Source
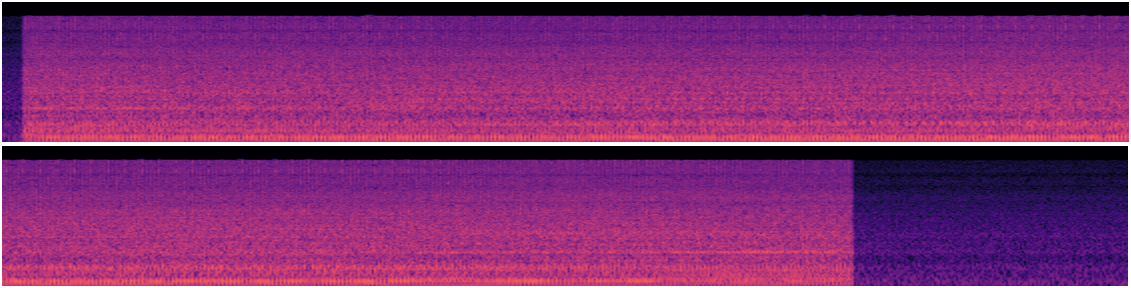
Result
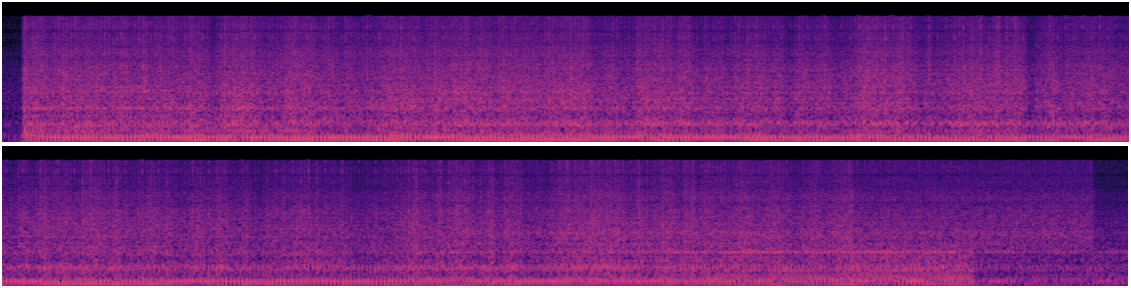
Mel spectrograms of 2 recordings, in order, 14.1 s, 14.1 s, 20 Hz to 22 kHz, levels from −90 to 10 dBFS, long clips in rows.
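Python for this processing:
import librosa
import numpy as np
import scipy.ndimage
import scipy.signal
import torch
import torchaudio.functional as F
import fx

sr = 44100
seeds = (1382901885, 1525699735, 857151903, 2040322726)

y = fx.peak_eq(x, sr, hz=280.0, db=-8.0, octaves=0.21)
y = fx.echo_alternate(y, sr, ms=755, hz=1100.0, feedback_pct=54, wet_db=-5.5)
y = fx.over_compress(y, sr, threshold_db=-26.0, ratio=-0.5)
y = y * 10.0 ** (-4.5 / 20.0)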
